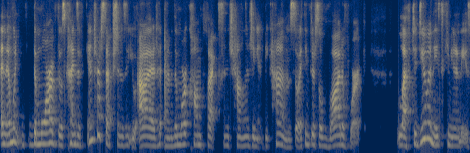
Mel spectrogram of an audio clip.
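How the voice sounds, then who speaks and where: Against a quiet background, a woman speaks fairly quickly in a fairly low pitch with ordinary pitch variation. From Southwestern Ontario, Canada. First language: French. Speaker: academic panel moderator. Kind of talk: webinar Q&A moderation.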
